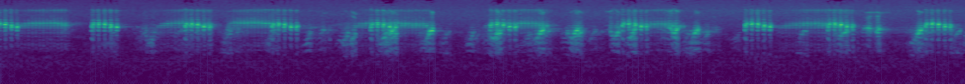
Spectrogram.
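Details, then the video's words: Evening frog chorus at Lac de Sabatte in France, held every year as solar lights switch on: steady trains of rapid, rattling croak pulses repeat roughly every second or two, overlapping callers forming a continuous rhythmic concert. "Froschkonzert an Crystals Lake"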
